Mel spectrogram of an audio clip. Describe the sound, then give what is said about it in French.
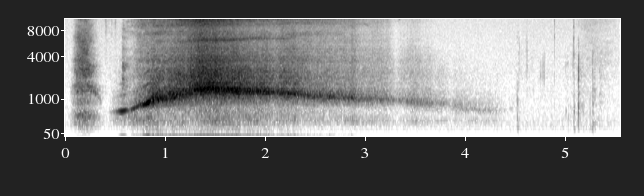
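A voice imitates wind blowing harder: one long, breathy whooshing whistle that swells and rises in pitch, then slowly fades and falls away, followed by a few faint clicks. “Le vent, il a commencé par souffler doucement.”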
